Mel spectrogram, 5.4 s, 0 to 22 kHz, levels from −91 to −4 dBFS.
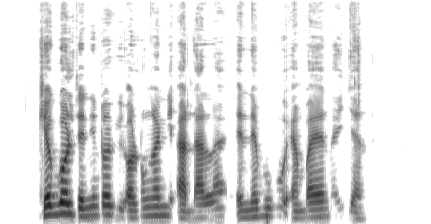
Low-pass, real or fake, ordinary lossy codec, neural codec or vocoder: none; real; none; none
